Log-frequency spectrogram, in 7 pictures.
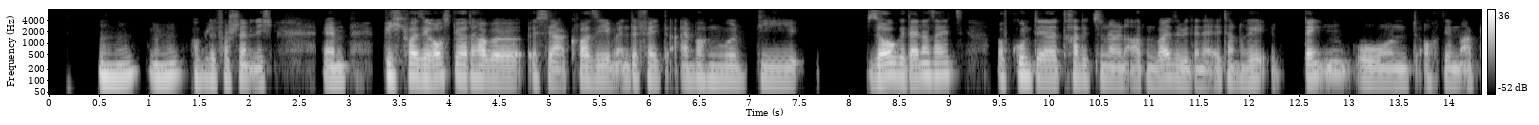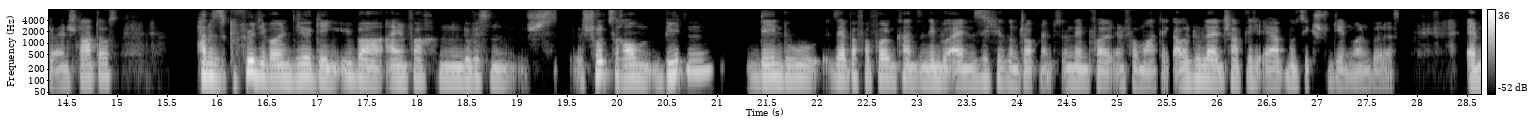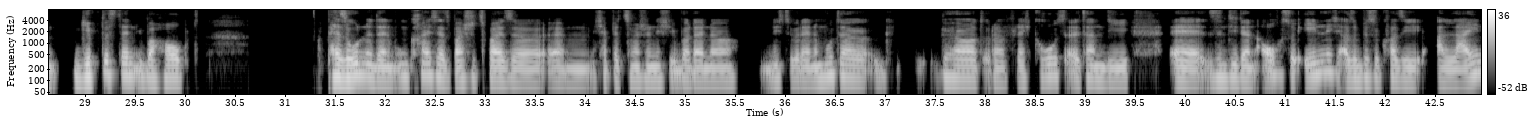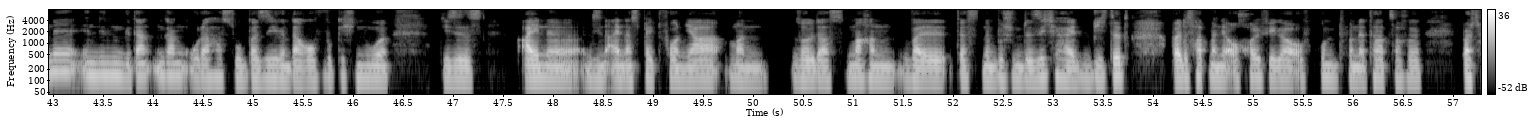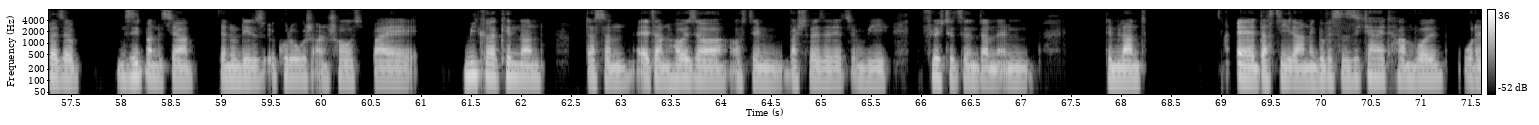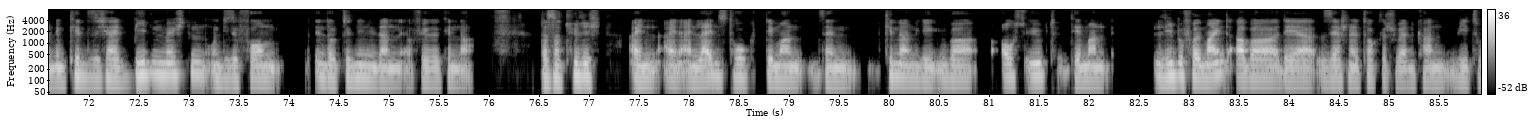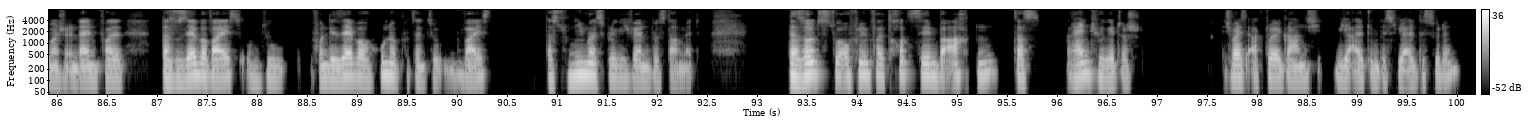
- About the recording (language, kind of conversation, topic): German, advice, Wie überwinde ich Zweifel und bleibe nach einer Entscheidung dabei?
- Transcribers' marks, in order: "Migrantenkindern" said as "Migrakindern"; swallow; other noise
